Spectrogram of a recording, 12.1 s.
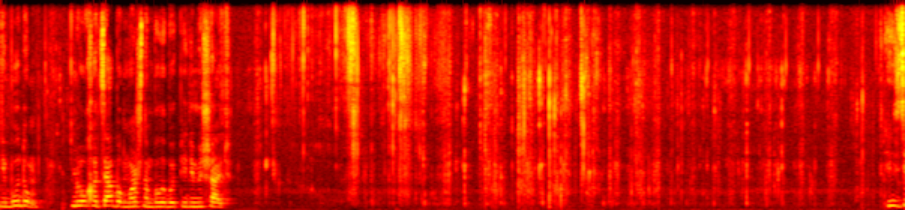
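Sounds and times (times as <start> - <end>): lettuce crunching while chewing: 3.4 - 12.0.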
